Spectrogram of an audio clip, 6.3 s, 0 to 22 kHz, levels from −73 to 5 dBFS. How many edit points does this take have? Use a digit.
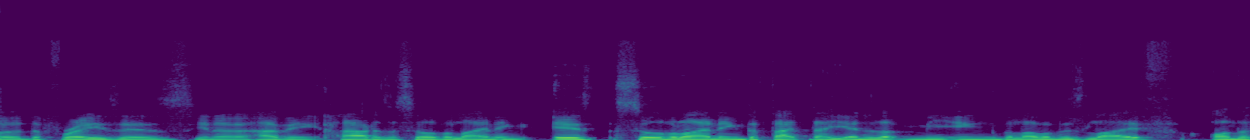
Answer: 2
